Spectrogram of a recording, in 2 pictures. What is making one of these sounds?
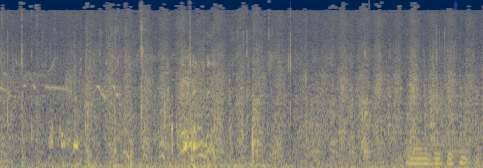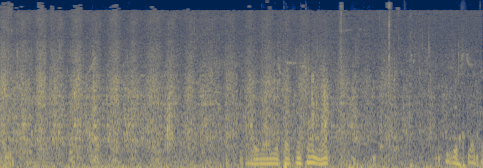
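Wild boars root and snuffle in the soil close by.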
